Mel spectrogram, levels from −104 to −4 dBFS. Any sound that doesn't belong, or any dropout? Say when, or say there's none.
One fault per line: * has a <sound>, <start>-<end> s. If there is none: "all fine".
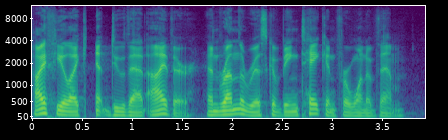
* has a dropout, 0.5-0.6 s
